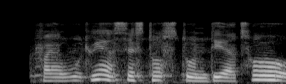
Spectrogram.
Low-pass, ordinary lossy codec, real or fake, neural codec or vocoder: 7.2 kHz; none; fake; codec, 16 kHz in and 24 kHz out, 1.1 kbps, FireRedTTS-2 codec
